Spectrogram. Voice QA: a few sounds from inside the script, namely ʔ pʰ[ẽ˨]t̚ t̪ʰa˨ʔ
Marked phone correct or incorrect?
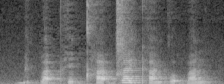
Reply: correct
